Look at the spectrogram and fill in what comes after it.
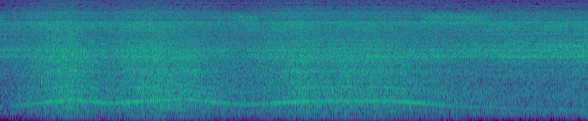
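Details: Toyota/Datsun pickup running on CNG with a starting problem: the engine catches and runs cleanly, revs rising and falling smoothly, no misfire. Normal running after the gas adjustment was corrected, since too little gas was reaching the engine.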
